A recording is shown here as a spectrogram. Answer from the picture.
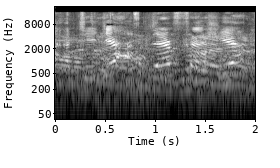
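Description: A toddler's high-pitched voice babbling and chattering, with other voices in the room behind.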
